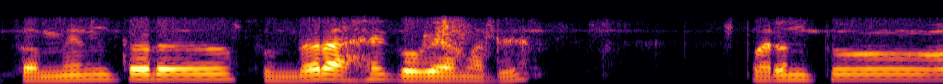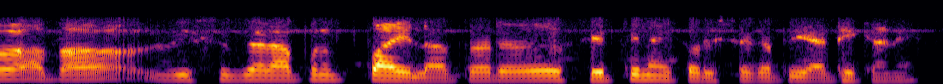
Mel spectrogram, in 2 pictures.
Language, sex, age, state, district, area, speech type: Marathi, male, 30-45, Maharashtra, Gadchiroli, rural, conversation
